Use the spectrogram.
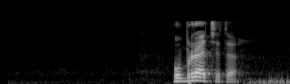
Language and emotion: Russian, angry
